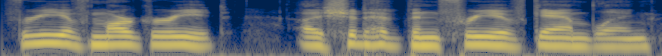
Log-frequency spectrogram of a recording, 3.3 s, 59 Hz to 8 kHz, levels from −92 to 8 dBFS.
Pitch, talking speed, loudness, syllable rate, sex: 155 Hz, 180 wpm, -16 LUFS, 4.7 syllables/s, male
